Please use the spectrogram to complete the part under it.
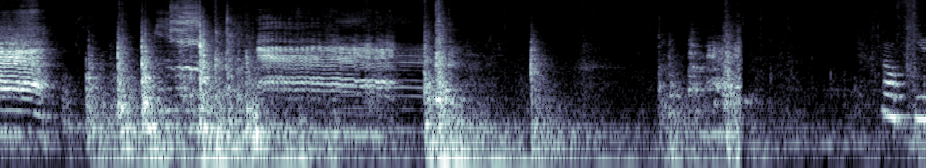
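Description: Sheep and young lambs bleat repeatedly at close range on a farm, wavering calls overlapping in an irregular rhythm amid shuffling and handling noises, with people talking nearby.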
